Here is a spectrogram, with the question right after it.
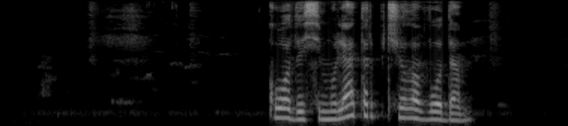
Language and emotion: Russian, neutral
